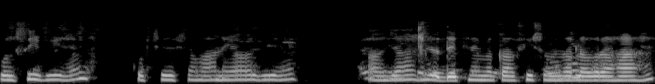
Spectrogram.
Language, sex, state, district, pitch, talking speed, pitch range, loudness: Hindi, female, Uttar Pradesh, Deoria, 205 Hz, 155 wpm, 195-215 Hz, -24 LUFS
